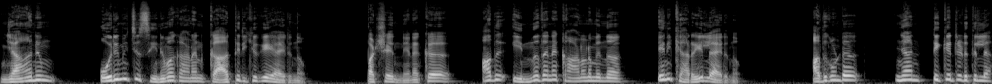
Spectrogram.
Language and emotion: Malayalam, surprised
